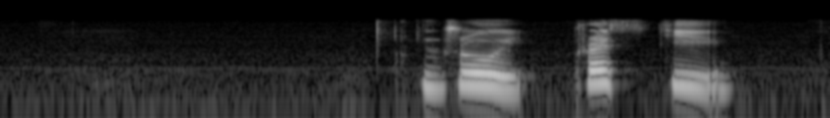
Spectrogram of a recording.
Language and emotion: Russian, sad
